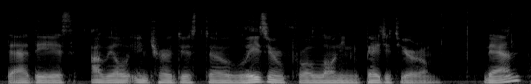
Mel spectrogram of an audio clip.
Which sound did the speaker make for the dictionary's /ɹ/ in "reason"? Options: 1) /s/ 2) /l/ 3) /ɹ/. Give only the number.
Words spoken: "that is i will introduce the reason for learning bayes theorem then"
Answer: 2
